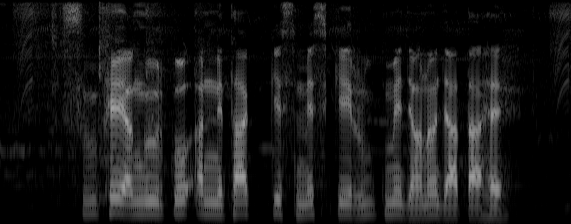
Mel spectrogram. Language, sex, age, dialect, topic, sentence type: Hindi, male, 31-35, Kanauji Braj Bhasha, agriculture, statement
